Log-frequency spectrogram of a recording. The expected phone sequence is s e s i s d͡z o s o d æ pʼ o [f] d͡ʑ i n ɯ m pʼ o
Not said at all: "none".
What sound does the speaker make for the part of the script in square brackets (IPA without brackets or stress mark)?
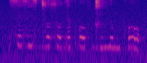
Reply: f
